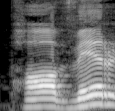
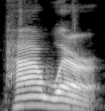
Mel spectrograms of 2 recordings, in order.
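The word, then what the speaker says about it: power: یعنی زندگی من دوستان در مورد تلفظ پور دقت بکنید بلیوشو وقتی میخواید تلفظ بکنید لب‌هاتون باید حالت بوسه داشته باشه یا لوله‌ای و هوا خارج میشه و در مورد پاور پاور نیست تلفظش پور پ و یه چیزی بین او و ا میشه پ پ پ پ پور یعنی قدرت توان نیرو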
